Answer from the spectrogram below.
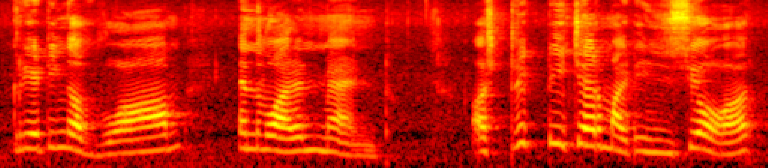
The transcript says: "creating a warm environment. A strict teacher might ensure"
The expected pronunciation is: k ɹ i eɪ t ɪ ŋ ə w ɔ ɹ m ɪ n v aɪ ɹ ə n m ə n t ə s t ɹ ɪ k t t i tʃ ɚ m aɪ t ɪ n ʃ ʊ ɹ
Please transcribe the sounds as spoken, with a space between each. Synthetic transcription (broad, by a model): k ɹ i eɪ t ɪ ŋ ə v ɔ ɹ m ɪ n v aɪ ɹ ə n m ə n t ə s t ɹ ɪ k t t i tʃ ɚ m aɪ t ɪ n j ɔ ɹ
